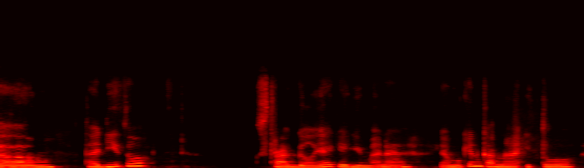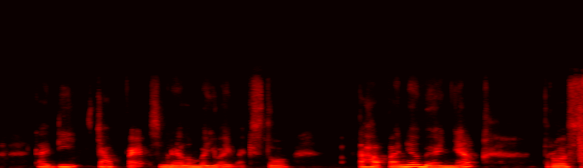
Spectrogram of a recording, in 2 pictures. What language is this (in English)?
Indonesian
